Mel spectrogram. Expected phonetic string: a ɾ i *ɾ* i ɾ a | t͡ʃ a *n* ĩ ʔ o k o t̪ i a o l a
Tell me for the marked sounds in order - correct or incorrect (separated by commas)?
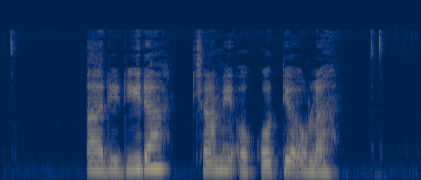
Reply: correct, incorrect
